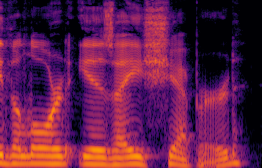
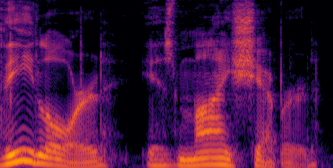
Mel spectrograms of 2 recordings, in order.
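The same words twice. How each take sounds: First: Said in the usual way. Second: "The Lord is my shepherd" said slower, weight on "my"; stress on my. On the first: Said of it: "did not say". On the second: Shown as a demonstration. Preacher correcting the quote, slow and deliberate. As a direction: lean on "my" to make it personal. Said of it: "He said".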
